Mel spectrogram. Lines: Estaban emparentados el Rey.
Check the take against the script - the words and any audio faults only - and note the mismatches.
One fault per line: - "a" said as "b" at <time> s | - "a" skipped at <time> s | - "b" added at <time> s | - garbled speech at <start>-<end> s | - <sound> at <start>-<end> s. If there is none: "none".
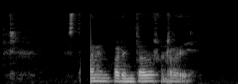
- dropout at 0.8-0.9 s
